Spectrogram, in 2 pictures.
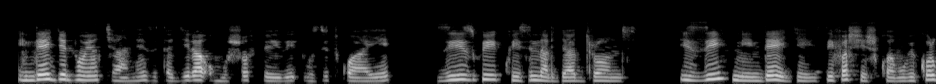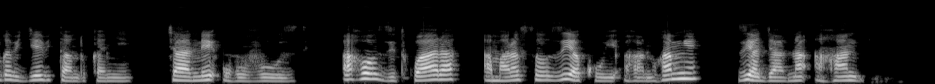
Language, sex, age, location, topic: Kinyarwanda, female, 18-24, Kigali, health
